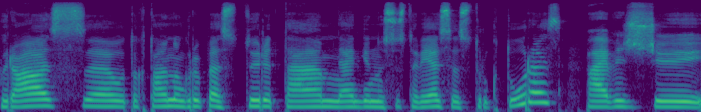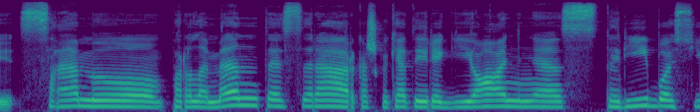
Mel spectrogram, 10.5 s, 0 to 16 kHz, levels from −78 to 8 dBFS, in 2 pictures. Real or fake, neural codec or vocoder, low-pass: real; none; 14.4 kHz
